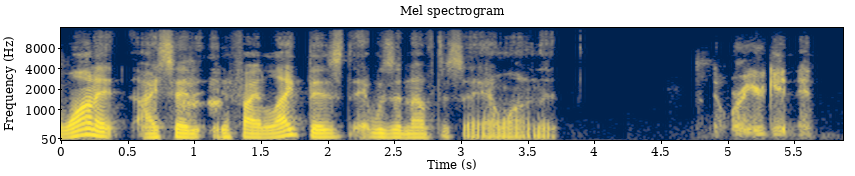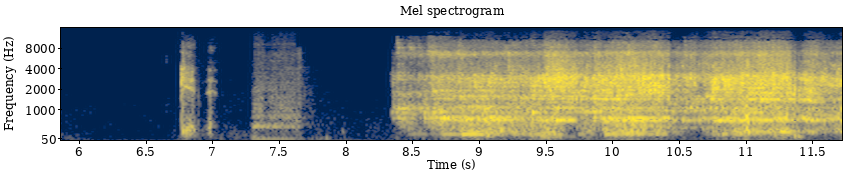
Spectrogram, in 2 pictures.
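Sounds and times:
speech: 0.0s - 3.8s, 4.9s - 5.7s, 6.8s - 7.1s
toilet flushing: 8.4s - 11.7s.

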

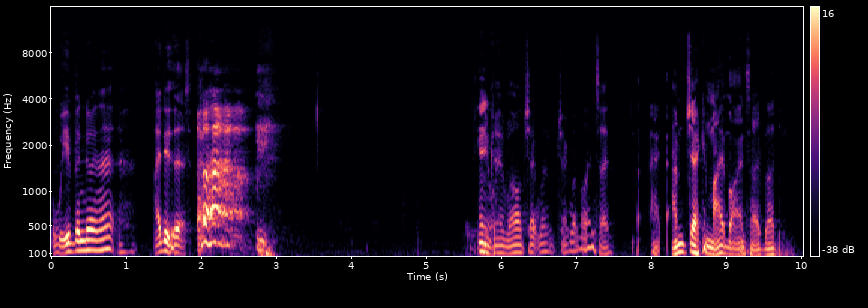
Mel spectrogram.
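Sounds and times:
speech: 0.0s - 3.0s, 5.6s - 9.9s
person clearing throat into the microphone: 2.0s - 3.2s.

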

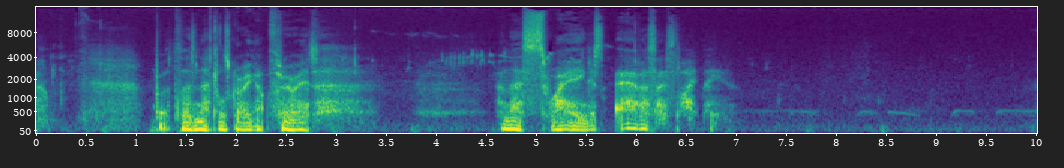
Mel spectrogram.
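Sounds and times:
quiet outdoor ambience: 0.0s - 10.0s
speech: 1.2s - 3.2s, 4.6s - 7.0s
wood pigeon or collared dove cooing softly at the edge of the woods: 7.0s - 10.0s.

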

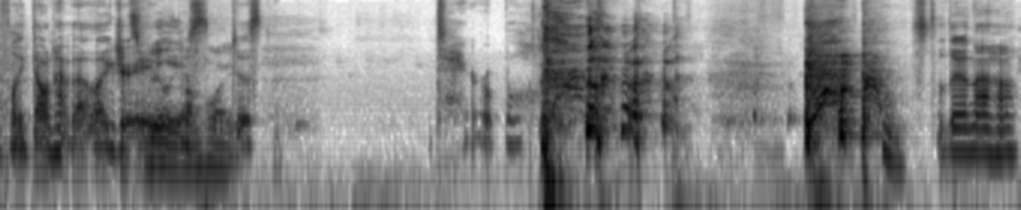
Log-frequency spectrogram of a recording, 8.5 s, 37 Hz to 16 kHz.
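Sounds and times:
speech: 0.1s - 2.4s, 3.6s - 5.6s, 7.0s - 8.5s
harsh coughs: 4.5s - 5.7s, 6.6s - 7.6s.

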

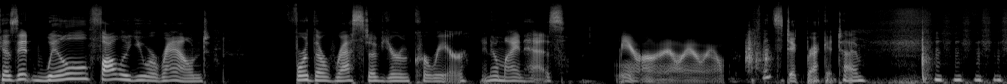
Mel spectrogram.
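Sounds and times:
speech: 0.0s - 2.3s, 2.9s - 10.0s
comedic droopy boing sound effect: 6.2s - 7.3s.

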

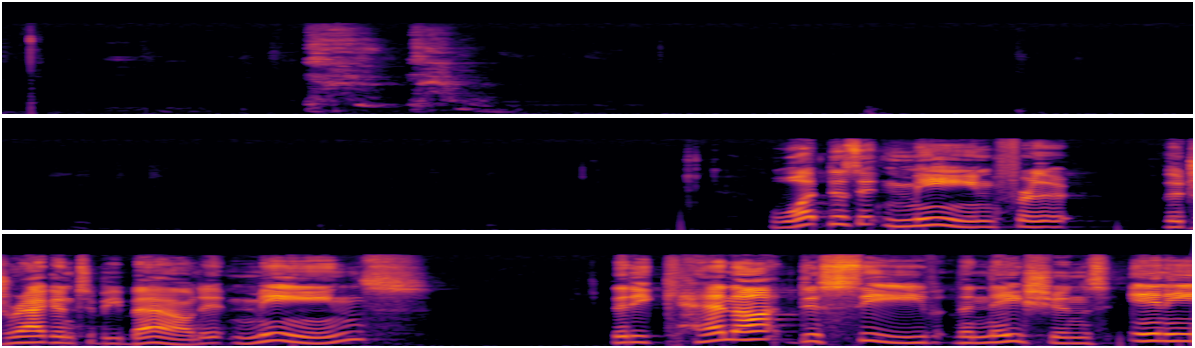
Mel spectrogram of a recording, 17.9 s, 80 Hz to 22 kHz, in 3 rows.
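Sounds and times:
low steady hum: 0.0s - 17.8s
harsh coughs: 1.5s - 2.7s
speech: 9.8s - 14.0s, 15.0s - 17.8s.

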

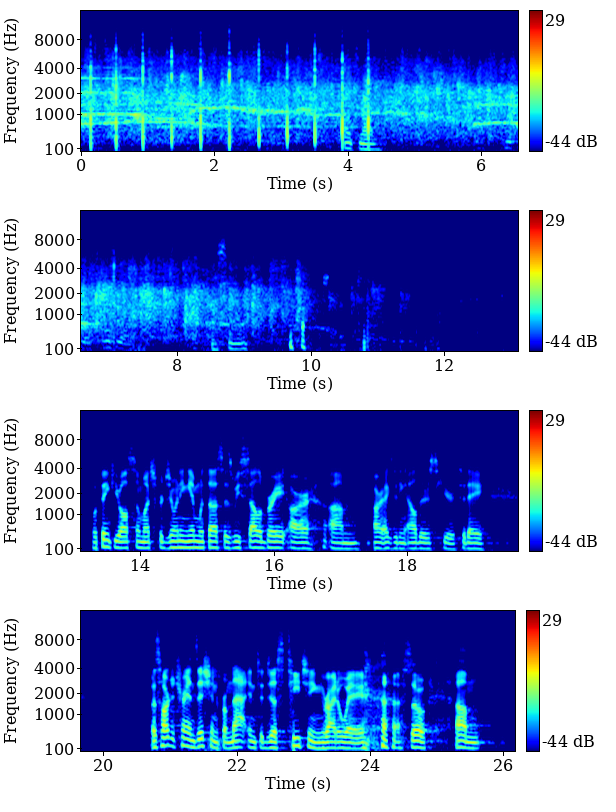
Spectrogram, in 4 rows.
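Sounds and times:
crowd applauding: 0.0s - 11.6s
speech: 4.2s - 4.5s, 13.4s - 19.4s, 20.8s - 25.8s.

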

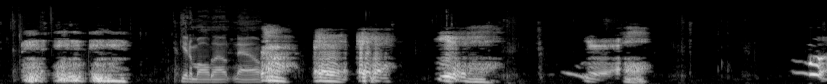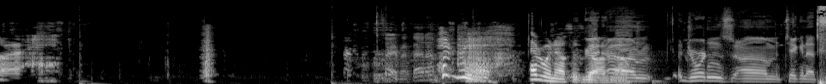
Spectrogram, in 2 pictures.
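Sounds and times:
harsh coughing: 0.2s - 1.4s, 2.6s - 4.7s, 12.5s - 13.4s
person clearing throat: 0.2s - 1.4s, 2.6s - 5.0s
speech: 0.2s - 5.0s, 5.8s - 6.5s, 12.1s - 16.5s
laughter: 11.8s - 13.4s.

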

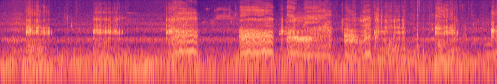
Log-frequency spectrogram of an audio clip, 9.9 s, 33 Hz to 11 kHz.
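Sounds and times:
snowy egret harsh croaks and gargling squawks: 0.5s - 1.1s, 1.8s - 2.6s, 3.3s - 9.9s.

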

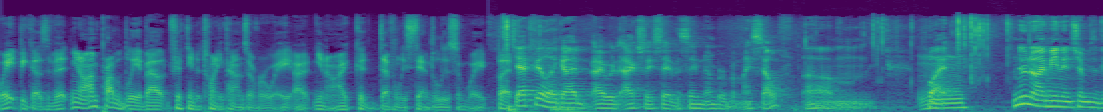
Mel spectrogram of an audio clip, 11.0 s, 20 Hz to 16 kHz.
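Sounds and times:
speech: 0.0s - 11.0s
mint candy wrapper crinkling and clicking while unwrapped: 8.5s - 10.4s.

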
